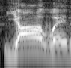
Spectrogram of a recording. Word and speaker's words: Yahweh: The word translated Lord in our English Bibles comes from the Hebrew word, which we pronounce as Yahweh, the personal name of God, which is derived from the Hebrew word for to be, to exist.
